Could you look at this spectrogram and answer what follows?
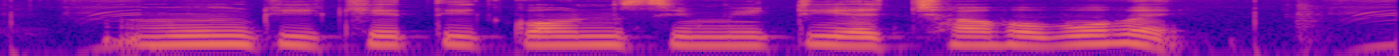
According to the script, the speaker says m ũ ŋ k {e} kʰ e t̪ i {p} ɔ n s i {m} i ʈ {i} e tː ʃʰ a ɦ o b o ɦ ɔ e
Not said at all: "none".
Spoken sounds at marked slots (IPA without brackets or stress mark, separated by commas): i, k, m, i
